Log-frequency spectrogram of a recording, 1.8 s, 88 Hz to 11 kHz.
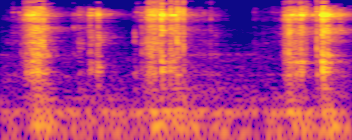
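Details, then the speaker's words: Honda CB550 front brake being bled of old fluid and debris, bleeder valve needing replacement: gritty crunching and clicking with each lever pump, about three strokes in two seconds, lever starting to firm up; crunchy brake when pumping lever. "Oh God, this thing is so crunchy. But it is starting to get hard, so once we get all this crap out, I think we'll be okay."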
